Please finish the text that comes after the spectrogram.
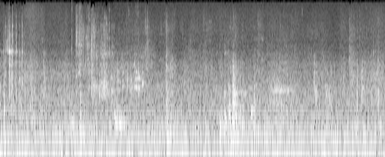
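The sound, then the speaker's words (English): Liquid sounds of water being poured or sipped by a speaker pausing mid-talk, a soft continuous sloshing and trickling over a low background rumble, with no talking. “oh, I have water here, I'm sorry.”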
